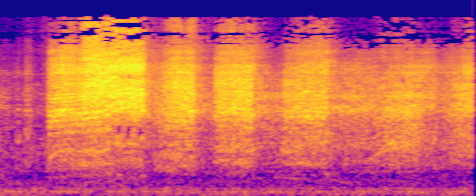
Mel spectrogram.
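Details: Harsh cockatoo screech, a long loud rasping burst of about a second, then three or four shorter, slightly weaker grating squawks in quick succession.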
